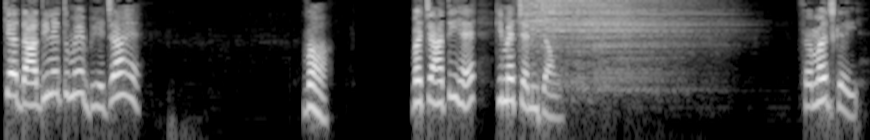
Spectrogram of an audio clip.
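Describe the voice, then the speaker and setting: A woman voicing a sweet high-voiced girl. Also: animated, slow, pauses often, slight background noise. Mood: earnest. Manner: earnest and pleading. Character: sweet young girl, gentle and forgiving. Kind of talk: dubbed cartoon acting.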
